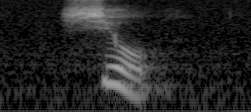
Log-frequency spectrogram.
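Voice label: "xiu", chinese pinyin, fourth tone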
